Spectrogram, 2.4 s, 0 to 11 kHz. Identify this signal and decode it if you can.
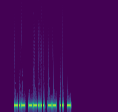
Morse code, heard as a keyed tone, about 48 wpm, 700 Hz. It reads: K7MIT
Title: USA Call Signs - 2x Character Spacing - 50wpm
